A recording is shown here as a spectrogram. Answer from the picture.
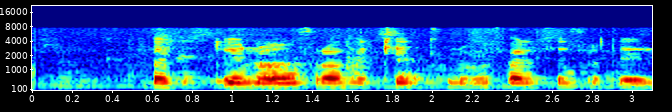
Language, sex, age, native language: Icelandic, female, 15, Icelandic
